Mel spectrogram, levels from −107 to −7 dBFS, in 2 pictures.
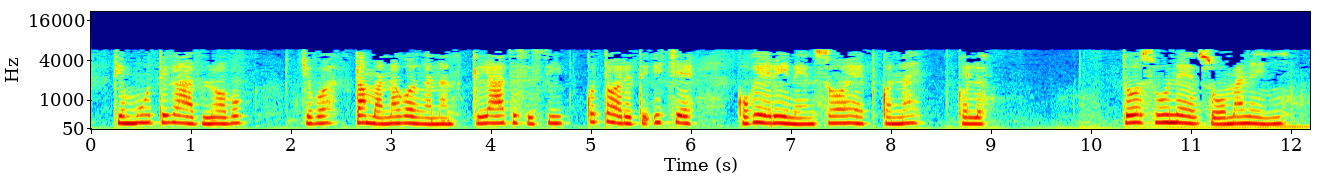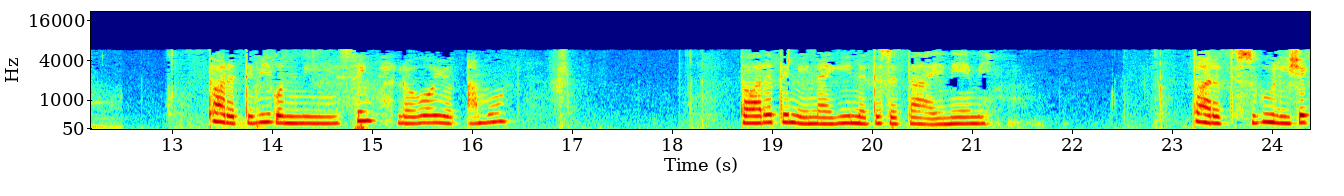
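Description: Right through, the speech sounds watery and swirly with nothing above 5.8 kHz, likely MP3 compression starved of bits, which fits a low bitrate around 24 kbps.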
